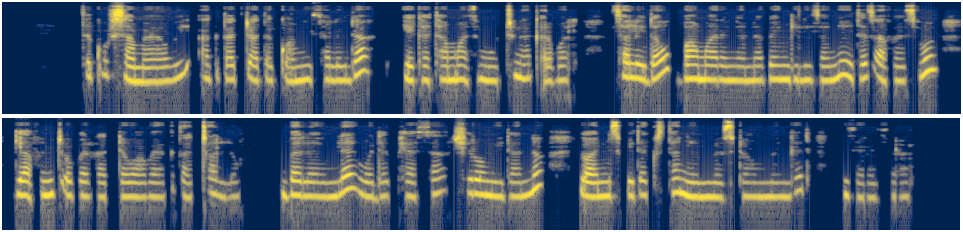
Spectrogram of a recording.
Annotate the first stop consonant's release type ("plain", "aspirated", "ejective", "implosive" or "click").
ejective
